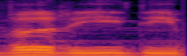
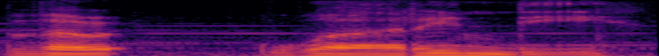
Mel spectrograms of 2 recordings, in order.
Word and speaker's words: Viridi: pronounced Viridi, but he can also be called Virindi because of it's actually Latin.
